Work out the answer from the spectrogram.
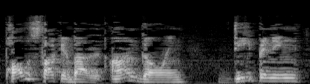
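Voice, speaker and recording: A man preaching a sermon to his congregation, in an animated and emphatic style. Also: moderate pace. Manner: animated, emphatic preaching with lively pitch swings.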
